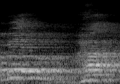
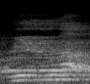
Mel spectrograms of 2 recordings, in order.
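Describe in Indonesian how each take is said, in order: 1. Bunyi n sebelum h jelas. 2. Bunyi n sebelum h kabur. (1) "tapi harus minha. Jelas" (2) "bukan minha"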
